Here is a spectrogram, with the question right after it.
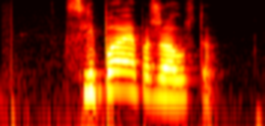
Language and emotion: Russian, angry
